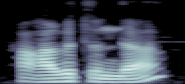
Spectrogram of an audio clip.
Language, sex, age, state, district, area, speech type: Telugu, male, 18-30, Telangana, Khammam, urban, spontaneous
